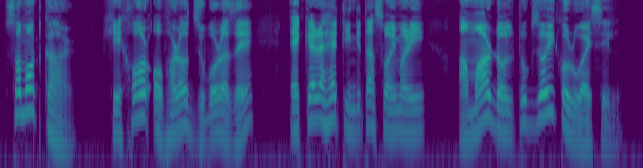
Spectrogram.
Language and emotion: Assamese, surprised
